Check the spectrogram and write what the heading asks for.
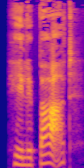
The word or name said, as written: hellebard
